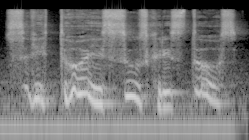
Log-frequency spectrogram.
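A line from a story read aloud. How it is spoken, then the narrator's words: Breathless exhale. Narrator (Russian): выдохнул Чип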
